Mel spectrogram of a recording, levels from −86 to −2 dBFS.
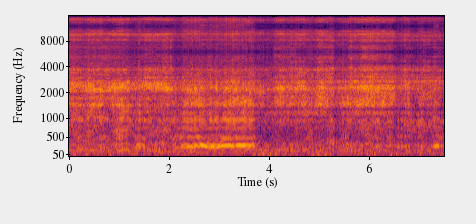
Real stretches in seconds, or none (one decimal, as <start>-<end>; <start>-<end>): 0.0-2.6; 3.7-7.5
